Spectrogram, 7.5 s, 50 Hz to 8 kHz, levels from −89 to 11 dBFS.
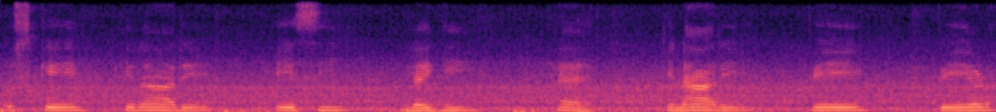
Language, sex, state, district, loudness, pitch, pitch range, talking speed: Hindi, female, Chandigarh, Chandigarh, -19 LUFS, 205 Hz, 200-210 Hz, 65 wpm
